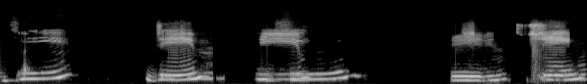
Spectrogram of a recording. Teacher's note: جیم ہے زبان کی بیچ اور اوپر کے مقابل کے تالو سے، یعنی جو زبان کا بیچ ہے اس کے اپوزٹ اوپر جو ہے اس کے تالو سے ادا ہوتا ہے نا؟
